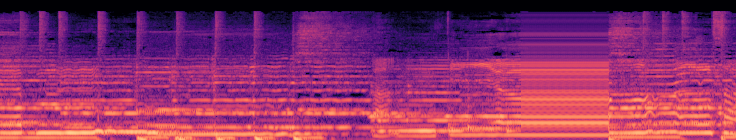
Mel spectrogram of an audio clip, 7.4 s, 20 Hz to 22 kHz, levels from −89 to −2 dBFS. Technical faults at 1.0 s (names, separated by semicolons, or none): none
